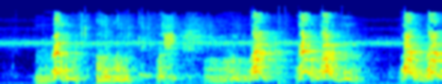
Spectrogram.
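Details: Fox Terrier puppy play-fighting with another dog: bursts of harsh growling and yappy barks in clusters, loud pulses near the start, middle and end, with a steady high whine running beneath.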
